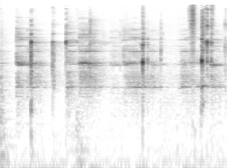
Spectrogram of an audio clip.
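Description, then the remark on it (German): Several bright glass clinks ring out in quick, uneven succession in a toast with Tannenzäpfle beer, some leaving a short high chime, with faint clatter between them and no voices. “Cheers, Burschen. Zum Wohl.”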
